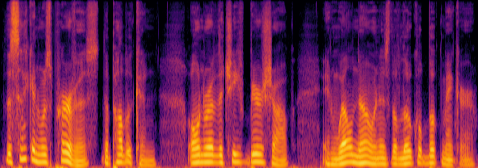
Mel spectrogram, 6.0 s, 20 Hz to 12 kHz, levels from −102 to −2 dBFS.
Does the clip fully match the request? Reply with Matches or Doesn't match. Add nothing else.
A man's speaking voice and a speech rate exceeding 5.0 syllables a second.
Matches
